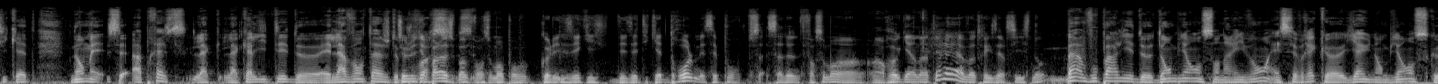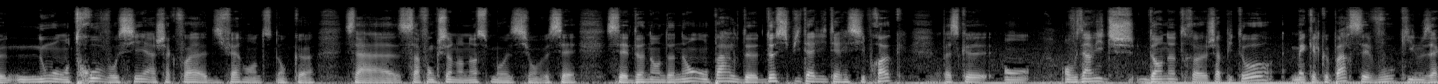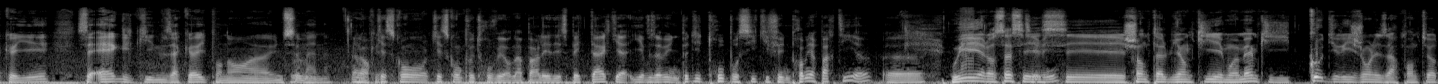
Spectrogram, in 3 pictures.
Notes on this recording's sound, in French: en direct d'Aigle sous le châpiteau des arTpenteurs, un événement qui marque le début de saison du Théâtre Waouw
